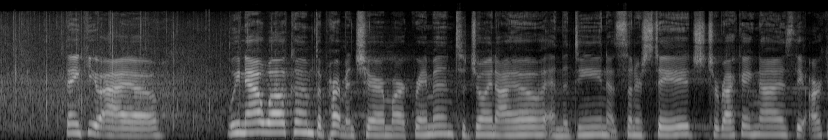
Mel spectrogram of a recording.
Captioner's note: applause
